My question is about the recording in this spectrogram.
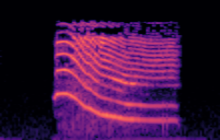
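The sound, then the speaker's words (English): A single drawn-out cow-in-heat bawl blown on an open reed call, starting high and sliding down into a steady, nasal moan that lasts over a second before cutting off. No talking. “Oh, that's a cow in heat.”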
